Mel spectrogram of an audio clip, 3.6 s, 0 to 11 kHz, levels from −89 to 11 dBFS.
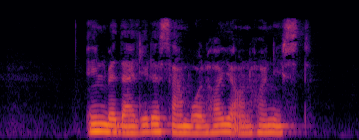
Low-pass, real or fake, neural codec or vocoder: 7.2 kHz; real; none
